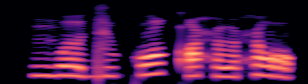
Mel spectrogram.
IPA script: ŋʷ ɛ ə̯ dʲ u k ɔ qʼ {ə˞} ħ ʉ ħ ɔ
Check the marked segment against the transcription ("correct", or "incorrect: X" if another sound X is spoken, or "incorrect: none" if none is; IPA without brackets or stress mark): incorrect: ə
